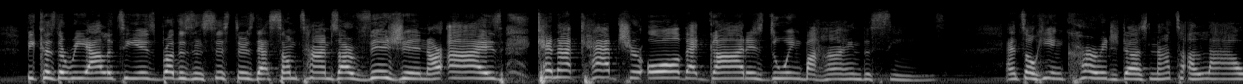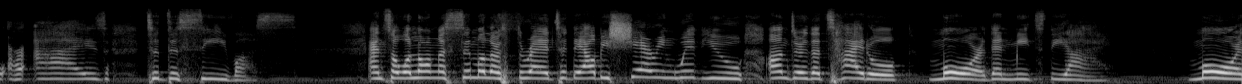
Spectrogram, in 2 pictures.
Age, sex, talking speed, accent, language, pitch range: 30-49, female, 140 wpm, American, English, 245-280 Hz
